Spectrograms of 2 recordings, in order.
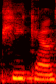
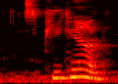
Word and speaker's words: pecan: and 40 of Southerners pronounce it as P can see pecan 75 of us Northerners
